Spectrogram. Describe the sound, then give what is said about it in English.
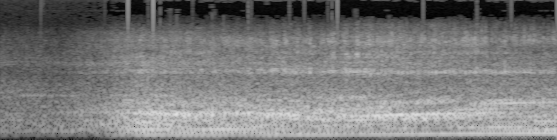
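A black cab taxi engine pulls away to follow a double-decker bus on a city street: a steady, broad engine rumble that swells in loudness early on, then holds at an even, sustained level. “He gets in, and the black cab drives round the corner after the bus.”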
